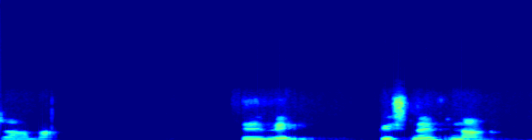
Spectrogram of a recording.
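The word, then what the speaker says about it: राम: So it is Ram or Rama. In Hindi it's called Ram. But when Sanskrit mantra you utter, it is Rama.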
